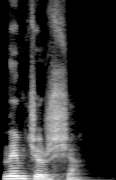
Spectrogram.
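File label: "нэмчӧжся", Komi, female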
